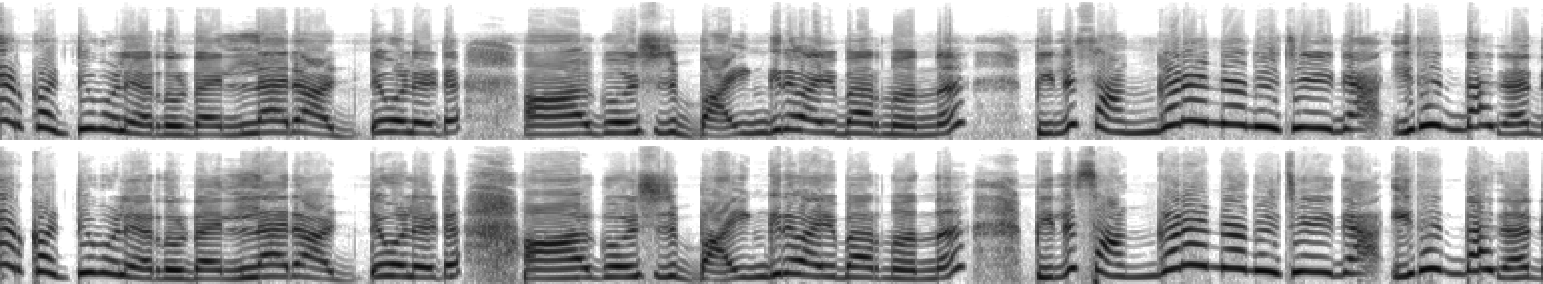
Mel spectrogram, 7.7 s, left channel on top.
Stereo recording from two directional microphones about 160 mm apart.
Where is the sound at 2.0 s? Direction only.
40° right (ahead or behind).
